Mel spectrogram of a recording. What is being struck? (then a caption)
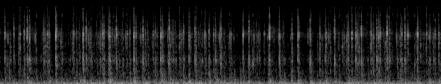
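Plastic membrane computer keyboard. Fingertips of both hands type on a black full-size plastic membrane keyboard with a numpad, resting on a wooden desk. The result is a steady stream of quick, dry clicky taps with a bright, crisp edge around 3.6 kHz and a soft low thump beneath.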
